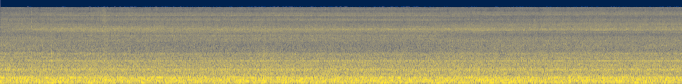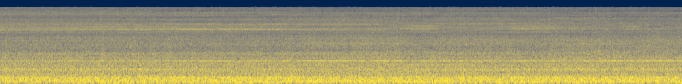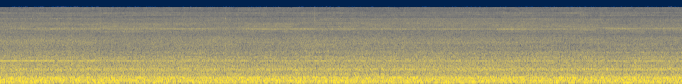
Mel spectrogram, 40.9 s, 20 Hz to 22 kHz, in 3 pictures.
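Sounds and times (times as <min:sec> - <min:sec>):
jet engine drone and airflow: 0:00.0 - 0:40.9
steady high whine: 0:00.0 - 0:40.9.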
